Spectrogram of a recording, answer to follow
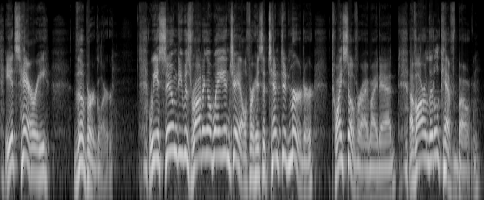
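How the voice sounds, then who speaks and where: A man's voice: sits high, a bit bright. A man reading a scripted comic story in a theatrical way, with wry asides. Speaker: writer and narrator of a parody story.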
